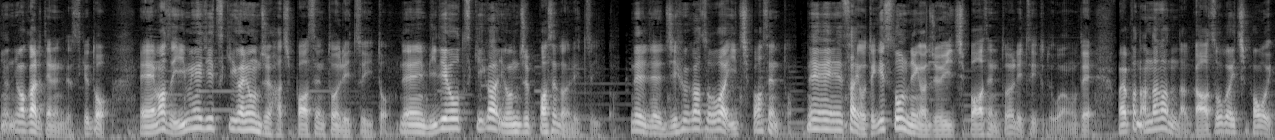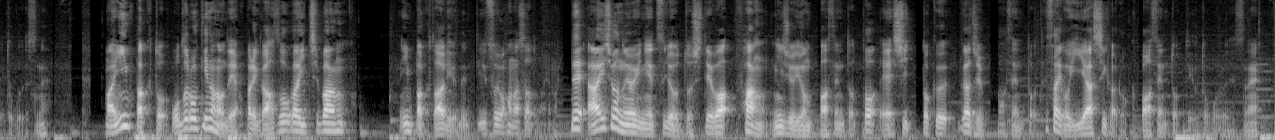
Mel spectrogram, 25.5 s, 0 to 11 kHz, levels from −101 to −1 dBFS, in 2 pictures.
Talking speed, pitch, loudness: 420 characters per minute, 115 Hz, -27 LUFS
